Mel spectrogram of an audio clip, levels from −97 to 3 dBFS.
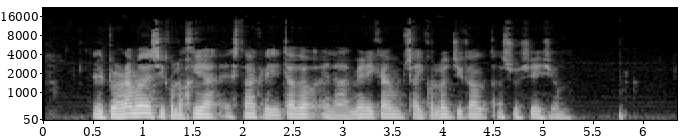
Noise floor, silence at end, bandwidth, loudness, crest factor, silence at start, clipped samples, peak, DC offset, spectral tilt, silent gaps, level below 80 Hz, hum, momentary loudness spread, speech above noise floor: -59 dBFS; 0.5 s; 10.5 kHz; -20 LUFS; 18 dB; 0.5 s; under 0.1%; -2 dBFS; under 0.1%; -7.5 dB/octave; none; -54 dBFS; none; 15 LU; 41 dB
